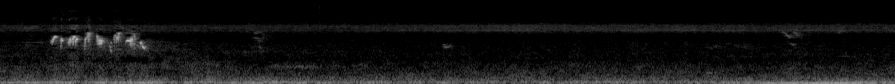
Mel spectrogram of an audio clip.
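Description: A bulbul gives one quick, bubbly phrase of about five chirpy notes, then falls silent over a steady high insect-like hiss and a low rumble.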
